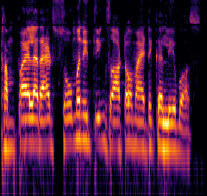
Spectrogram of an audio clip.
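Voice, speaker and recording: A man's voice: mid-range voice, level tone, normal speed, sharp tone, dry recording. A man with a Telugu Indian accent giving an informal technical lesson as a programming lecturer, insistent and often putting questions to his students.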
